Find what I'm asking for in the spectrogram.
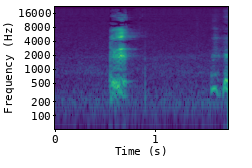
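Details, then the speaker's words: Adult woman (mother) hiccuping while her baby laughs: a sharp, brief hiccup with a sudden catch of breath, followed by a short voiced sound. "You like my hiccups? I can't control it."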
